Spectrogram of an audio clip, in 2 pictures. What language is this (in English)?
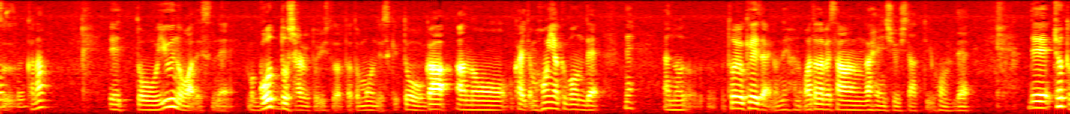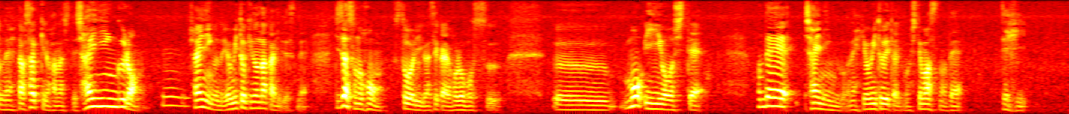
Japanese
